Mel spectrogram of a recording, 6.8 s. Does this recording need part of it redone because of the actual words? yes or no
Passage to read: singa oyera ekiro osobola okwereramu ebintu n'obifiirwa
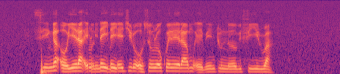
yes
